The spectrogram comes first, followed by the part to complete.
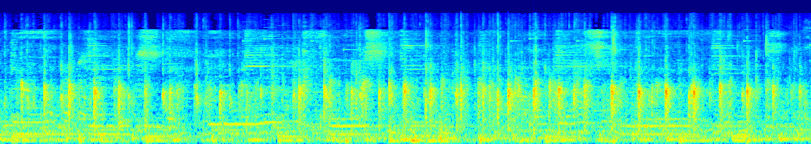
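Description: Music playing, with a crowd clapping along in a steady rhythm of about four claps a second that grows stronger in the second half.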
